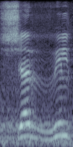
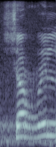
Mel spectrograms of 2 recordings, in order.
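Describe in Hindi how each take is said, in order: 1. r हल्का और पतला है। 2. r भारी और भरा हुआ है। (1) "शर्रिल की रा को बारीक पढ़ेंगे" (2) "शर्रिल नहीं पढ़ेंगे इसको"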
